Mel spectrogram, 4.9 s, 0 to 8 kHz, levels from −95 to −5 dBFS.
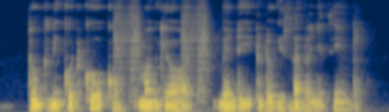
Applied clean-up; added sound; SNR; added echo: none; Fart; 17 dB; reverberation time 0.4 s.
